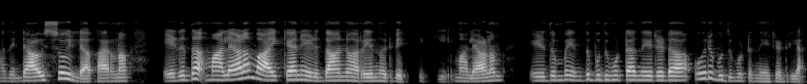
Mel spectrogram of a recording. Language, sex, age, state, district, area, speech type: Malayalam, female, 18-30, Kerala, Kozhikode, urban, spontaneous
